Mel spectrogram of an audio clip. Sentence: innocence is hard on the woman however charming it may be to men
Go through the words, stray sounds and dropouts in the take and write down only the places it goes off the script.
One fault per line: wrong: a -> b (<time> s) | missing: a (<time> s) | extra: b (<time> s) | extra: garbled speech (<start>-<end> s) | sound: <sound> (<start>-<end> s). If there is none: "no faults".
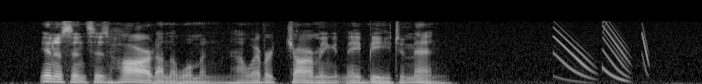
sound: chirp (5.5-6.5 s)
